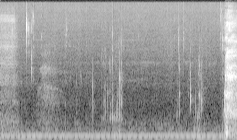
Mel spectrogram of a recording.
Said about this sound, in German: Äh, ich muss erstmal was trinken, einen Augenblick.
